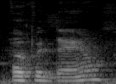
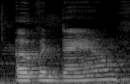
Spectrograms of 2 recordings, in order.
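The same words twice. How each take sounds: The two takes are said the same way.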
